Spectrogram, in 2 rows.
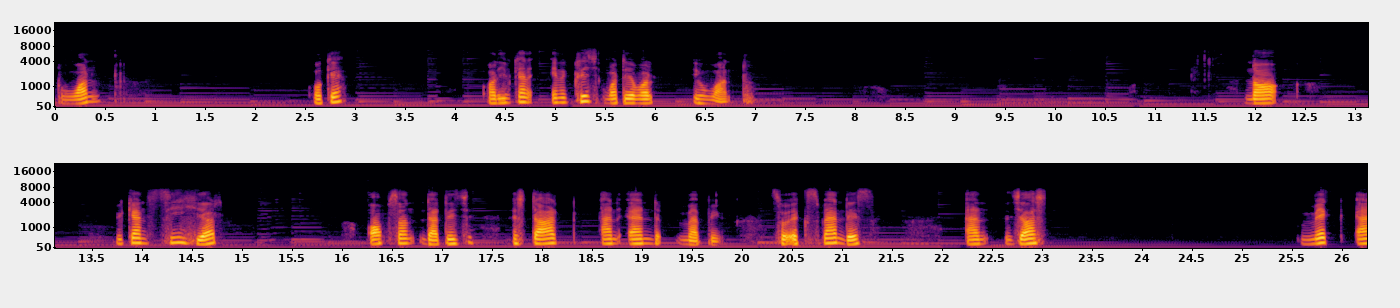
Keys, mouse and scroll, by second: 2.2-4.2 middle drag, 4.2-8.5 drag, 8.5-19.5 middle drag, 19.5-26.2 drag.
